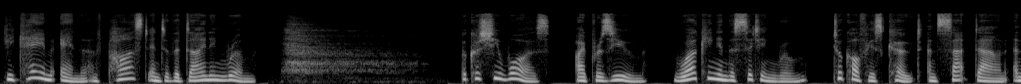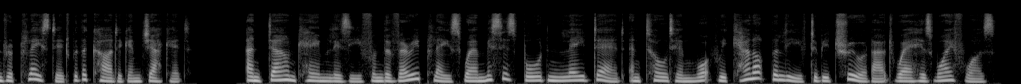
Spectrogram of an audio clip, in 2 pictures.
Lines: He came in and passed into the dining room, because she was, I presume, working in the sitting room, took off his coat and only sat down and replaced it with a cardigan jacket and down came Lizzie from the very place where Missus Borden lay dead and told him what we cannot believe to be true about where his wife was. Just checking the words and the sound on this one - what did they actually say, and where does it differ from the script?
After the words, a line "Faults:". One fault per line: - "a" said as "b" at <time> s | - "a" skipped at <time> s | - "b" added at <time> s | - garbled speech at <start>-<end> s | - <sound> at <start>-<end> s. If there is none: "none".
He came in and passed into the dining room, because she was, I presume, working in the sitting room, took off his coat and sat down and replaced it with a cardigan jacket and down came Lizzie from the very place where Missus Borden lay dead and told him what we cannot believe to be true about where his wife was.
Faults:
- sigh at 2.8-4.3 s
- "only" skipped at 9.4 s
